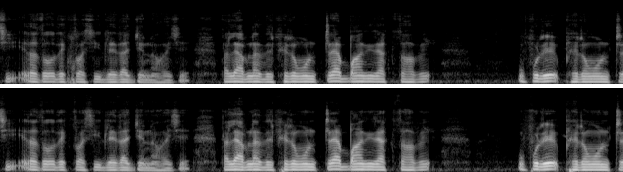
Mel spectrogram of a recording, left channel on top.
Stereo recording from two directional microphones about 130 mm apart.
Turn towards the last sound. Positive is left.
turn(degrees=-30)  # may be behind; listen again after turning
